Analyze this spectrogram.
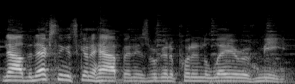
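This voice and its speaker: A middle-aged man with a Massachusetts accent talks through a recipe step by step, chatty and easygoing. His voice sits high for a man. Clear music plays underneath him the whole time. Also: quick pace, fairly bright tone. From Massachusetts, USA. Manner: chatty, explains steps as he cooks, laughs at himself. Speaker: host cooking for dinner guests. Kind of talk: casual cooking demonstration. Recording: music playing behind the voice.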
